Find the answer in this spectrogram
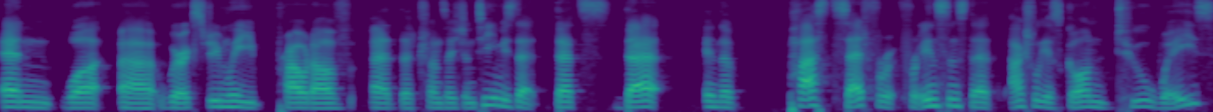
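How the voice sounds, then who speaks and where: A man with an Italian accent, fairly high in pitch with ordinary pitch variation, at a moderate pace, dry and close with no echo on a very clean recording with a silent background. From Italy. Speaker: volunteer translation team lead. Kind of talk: interview.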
